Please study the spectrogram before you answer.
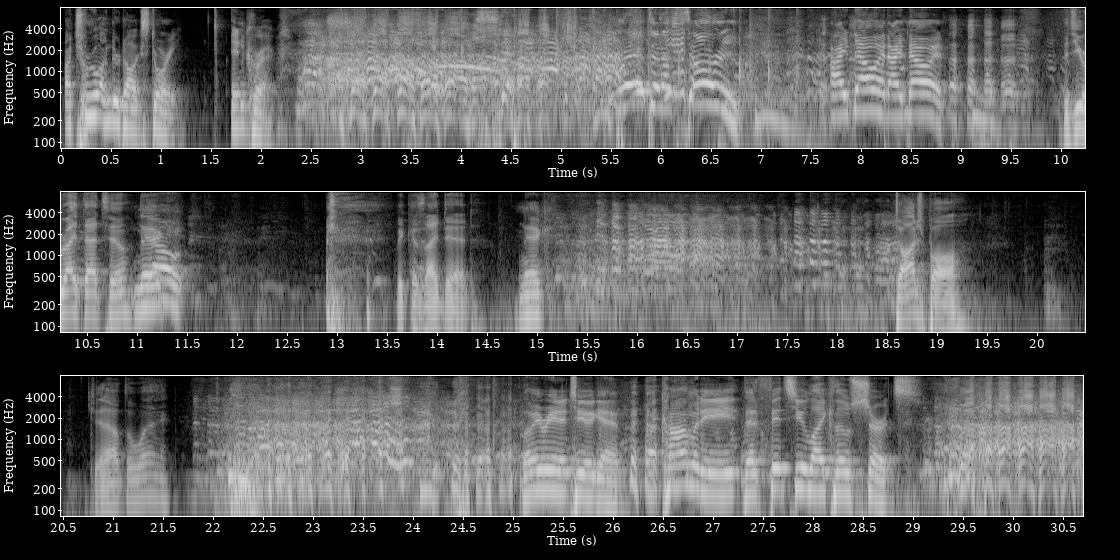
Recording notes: Live from the NerdMelt Showroom in LA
